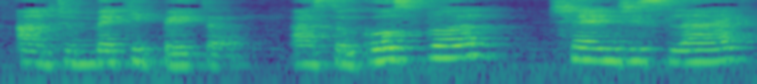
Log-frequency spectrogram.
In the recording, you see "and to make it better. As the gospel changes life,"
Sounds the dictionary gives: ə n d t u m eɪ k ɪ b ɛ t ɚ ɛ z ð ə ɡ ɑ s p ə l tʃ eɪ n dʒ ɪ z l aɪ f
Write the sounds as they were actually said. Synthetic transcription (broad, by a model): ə n t u m eɪ k ɪ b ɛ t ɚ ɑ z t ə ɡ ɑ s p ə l tʃ eɪ n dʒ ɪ s l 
